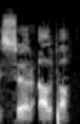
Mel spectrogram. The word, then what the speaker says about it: Saor Alba: D'ailleurs, la vraie prononciation, c'est Sir Alpa.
